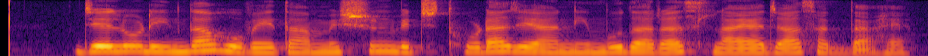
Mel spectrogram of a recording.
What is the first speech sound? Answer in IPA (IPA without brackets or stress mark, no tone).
d͡ʒ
